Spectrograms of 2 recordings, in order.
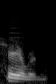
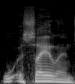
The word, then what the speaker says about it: Salins: going forward talking to Peter Salin s a i ns Salin is that how you pronounce it Peter I I say Salin Salin can I change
